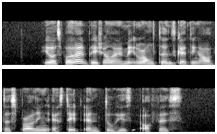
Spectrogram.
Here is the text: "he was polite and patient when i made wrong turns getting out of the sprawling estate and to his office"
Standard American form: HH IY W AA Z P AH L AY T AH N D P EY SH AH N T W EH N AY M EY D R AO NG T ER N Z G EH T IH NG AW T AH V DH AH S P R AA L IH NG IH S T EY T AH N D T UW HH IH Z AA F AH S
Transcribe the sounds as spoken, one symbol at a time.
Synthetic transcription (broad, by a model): HH IY W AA S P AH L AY AH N P EY SH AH N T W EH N M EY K R AO NG T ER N S G EH T IH NG AW T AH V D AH S P R AA L IH NG IH S T EY T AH N T UW HH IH S AA F AH S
